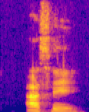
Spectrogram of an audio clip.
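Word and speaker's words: 汗: Vậy thì mồ hôi sẽ đọc là ace, chúng ta chọn nó đúng là 1.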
